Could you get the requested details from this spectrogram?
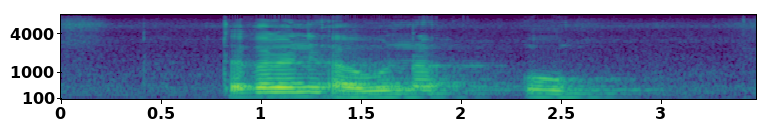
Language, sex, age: Venda, male, 23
